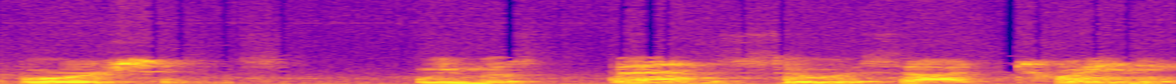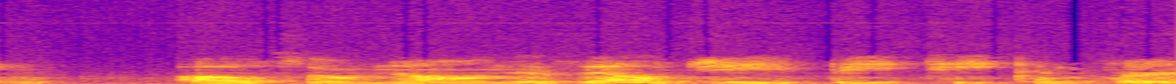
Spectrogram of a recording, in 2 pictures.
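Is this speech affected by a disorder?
Yes: cerebral palsy; uses wheelchair.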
